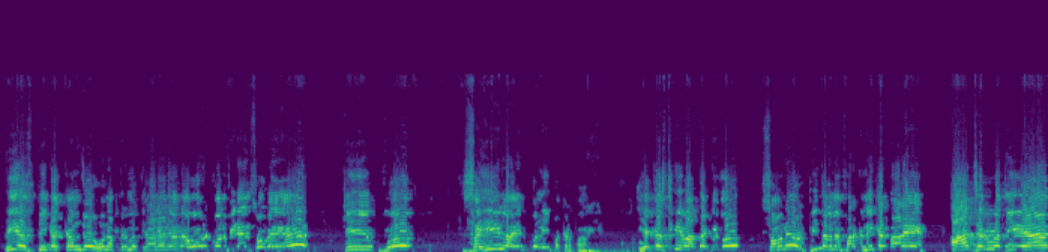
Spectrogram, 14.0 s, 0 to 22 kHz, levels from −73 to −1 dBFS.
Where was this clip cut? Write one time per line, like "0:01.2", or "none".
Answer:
0:02.0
